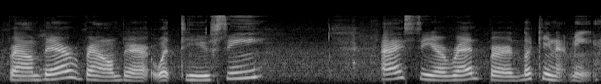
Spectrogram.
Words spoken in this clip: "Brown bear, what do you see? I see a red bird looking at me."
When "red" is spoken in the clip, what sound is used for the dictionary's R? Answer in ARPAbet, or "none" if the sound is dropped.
R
